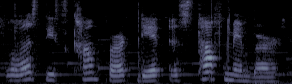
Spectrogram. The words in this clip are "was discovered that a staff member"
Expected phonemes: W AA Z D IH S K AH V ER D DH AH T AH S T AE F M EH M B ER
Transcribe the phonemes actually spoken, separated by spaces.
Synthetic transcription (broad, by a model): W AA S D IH S K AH F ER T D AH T AH S T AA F M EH M B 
